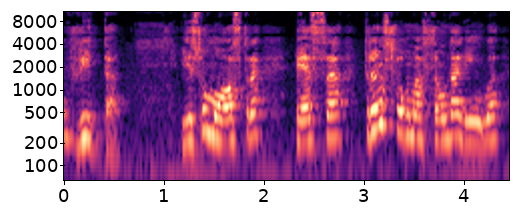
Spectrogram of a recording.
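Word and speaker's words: βήτα: do tempo como V então o Beta que era do grego antigo para nós é o Vita isso mostra essa transformação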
